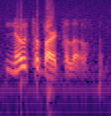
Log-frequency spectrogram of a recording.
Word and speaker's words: Notarbartolo: So Leonardo, I don't know how to pronounce it, Notarbartolo? – Pretty close. Notarbartolo. – Notarbartolo.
